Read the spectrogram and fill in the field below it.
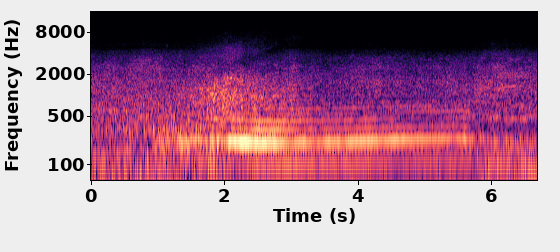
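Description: A car engine drones at a steady high pitch and then cuts away.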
